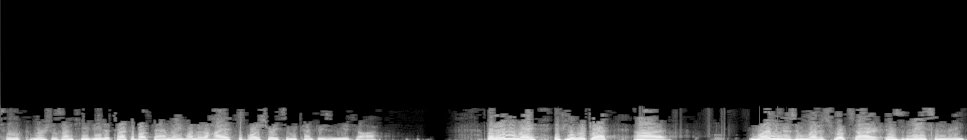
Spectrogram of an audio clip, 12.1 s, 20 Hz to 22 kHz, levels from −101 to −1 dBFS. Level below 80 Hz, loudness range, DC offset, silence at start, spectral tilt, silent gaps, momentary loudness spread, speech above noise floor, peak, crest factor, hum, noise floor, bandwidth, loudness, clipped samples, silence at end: -50 dBFS; 3 LU; under 0.1%; 0.05 s; -12 dB/octave; none; 6 LU; 48 dB; 0 dBFS; 10 dB; none; -58 dBFS; 5 kHz; -10 LUFS; under 0.1%; 0.05 s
